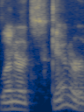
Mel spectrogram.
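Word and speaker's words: Lynyrd Skynyrd: Ry stuff um I also listened to um pronounced Leonard skanner for the first time and that was in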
